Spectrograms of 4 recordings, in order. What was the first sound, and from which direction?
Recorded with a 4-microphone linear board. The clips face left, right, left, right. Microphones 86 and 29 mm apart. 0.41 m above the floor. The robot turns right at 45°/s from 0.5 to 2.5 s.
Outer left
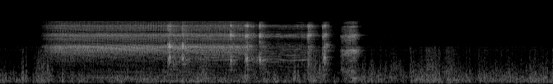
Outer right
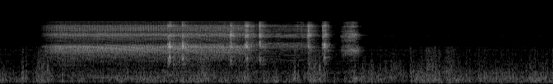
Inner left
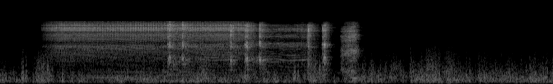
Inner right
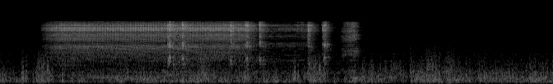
A camera shutter, 5° left (ahead or behind).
